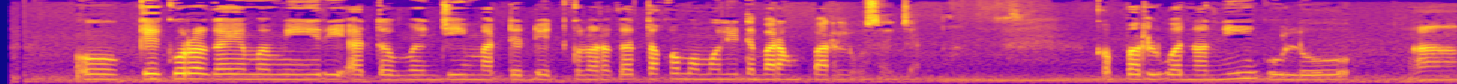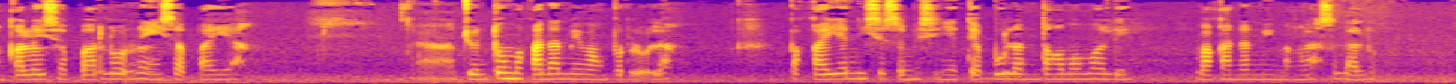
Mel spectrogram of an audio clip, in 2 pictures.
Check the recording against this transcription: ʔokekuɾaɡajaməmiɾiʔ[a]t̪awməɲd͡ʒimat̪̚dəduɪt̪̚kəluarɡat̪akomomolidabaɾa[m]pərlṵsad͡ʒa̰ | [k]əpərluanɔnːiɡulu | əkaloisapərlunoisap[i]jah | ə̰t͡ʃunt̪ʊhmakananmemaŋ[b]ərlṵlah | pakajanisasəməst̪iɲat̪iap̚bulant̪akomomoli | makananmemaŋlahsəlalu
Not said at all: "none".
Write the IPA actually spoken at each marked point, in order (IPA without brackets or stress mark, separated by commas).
a, ŋ, k, a, p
